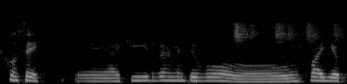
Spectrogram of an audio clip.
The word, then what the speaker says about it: José: Jos Israel Rosas. Presente, profesora. Ok. Jos se pronuncia, ¿no? O Jos. Es José.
